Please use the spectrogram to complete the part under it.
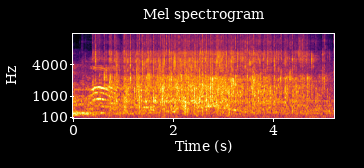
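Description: An audience at a poetry recital during a festival breaks into applause, sustained crowd clapping that swells, then eases off slightly, with a brief voice at the start.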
